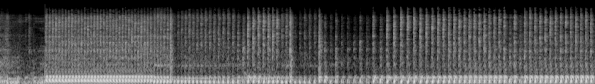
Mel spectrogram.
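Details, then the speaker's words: Brand-new pull-rope fishing engine that the owner says was hard to start and stalled often. A mechanic found nothing wrong. It catches on the first try and settles into a steady, even beat of about four pulses a second, running normally. "The mechanic checked out my engine. I couldn't really shoot a video, since I was being taught about how to start the engine properly. It turned out that the engine wasn't anything wrong."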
